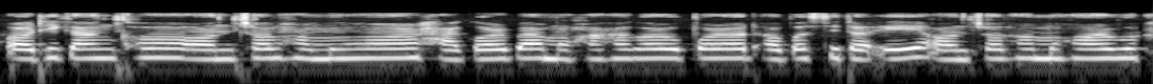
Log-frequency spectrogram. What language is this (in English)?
Assamese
